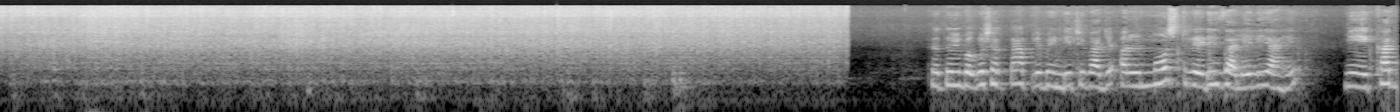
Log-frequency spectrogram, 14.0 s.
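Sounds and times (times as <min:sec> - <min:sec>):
okra sizzling in oil: 0:00.0 - 0:11.2.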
